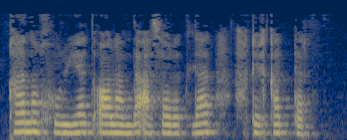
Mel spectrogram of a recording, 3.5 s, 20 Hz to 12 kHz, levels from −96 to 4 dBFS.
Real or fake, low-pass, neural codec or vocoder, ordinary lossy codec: real; 10.8 kHz; none; MP3, 32 kbps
